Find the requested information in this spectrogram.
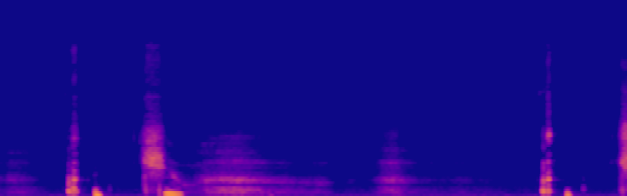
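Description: Several brief, muffled bursts with a soft breathy release between them: stifled, quiet sneezes.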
